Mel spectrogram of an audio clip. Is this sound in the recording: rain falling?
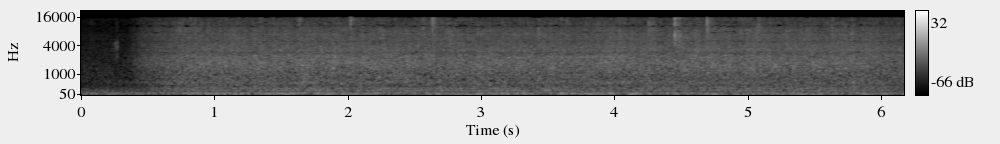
yes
